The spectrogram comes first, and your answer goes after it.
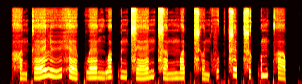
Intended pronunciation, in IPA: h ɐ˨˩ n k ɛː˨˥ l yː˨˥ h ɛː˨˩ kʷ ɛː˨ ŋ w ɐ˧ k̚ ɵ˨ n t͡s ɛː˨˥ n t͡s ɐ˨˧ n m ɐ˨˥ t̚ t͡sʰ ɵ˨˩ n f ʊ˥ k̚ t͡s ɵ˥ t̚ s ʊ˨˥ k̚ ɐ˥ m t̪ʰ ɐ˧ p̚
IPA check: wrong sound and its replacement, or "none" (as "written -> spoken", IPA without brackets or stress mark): none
